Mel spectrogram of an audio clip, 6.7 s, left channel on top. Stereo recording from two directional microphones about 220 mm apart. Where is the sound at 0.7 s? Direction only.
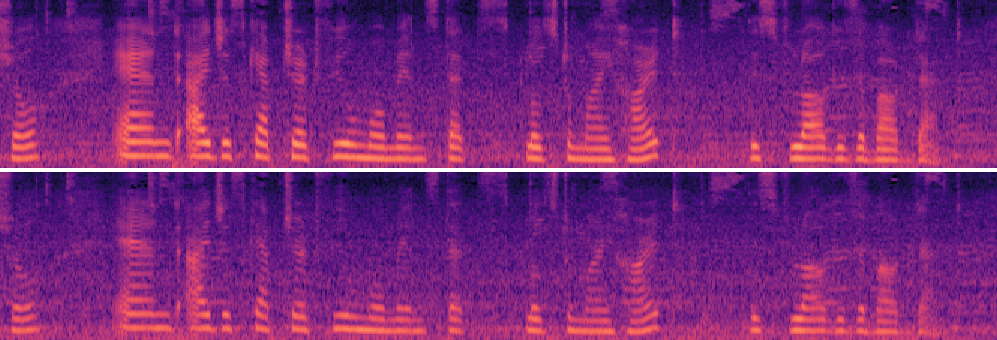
20° left (ahead or behind).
